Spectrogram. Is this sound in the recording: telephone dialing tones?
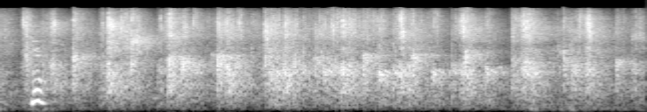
no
